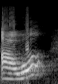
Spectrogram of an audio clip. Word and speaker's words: hour: is bread as an hour and hence the H is silent and therefore we put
